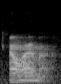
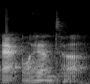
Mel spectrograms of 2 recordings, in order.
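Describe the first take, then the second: First: The middle t sound is dropped. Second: The middle t sound is clearly pronounced. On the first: "she doesn't even pronounce the T" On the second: "she doesn't say Atlanta"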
